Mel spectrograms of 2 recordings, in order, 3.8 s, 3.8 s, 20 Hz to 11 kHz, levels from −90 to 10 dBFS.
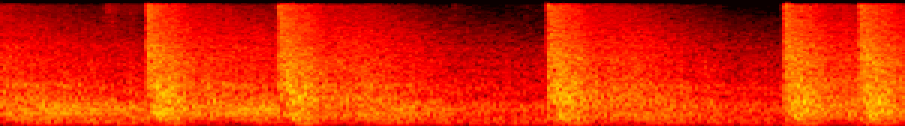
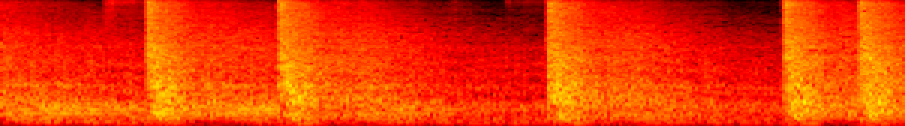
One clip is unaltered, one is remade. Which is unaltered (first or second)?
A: first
